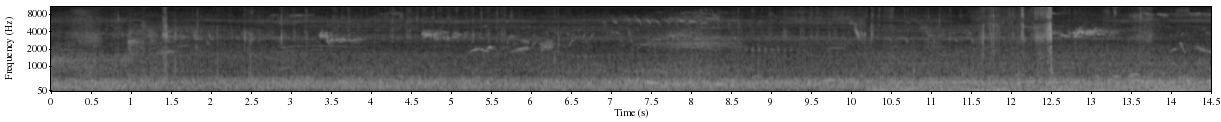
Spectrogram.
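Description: Small birds chirping in short twittering calls over a steady low hiss. A faint low hum joins about ten seconds in, and a single sharp click comes near the end.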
